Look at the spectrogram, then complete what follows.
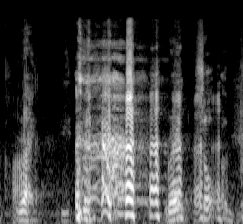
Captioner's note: laughing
